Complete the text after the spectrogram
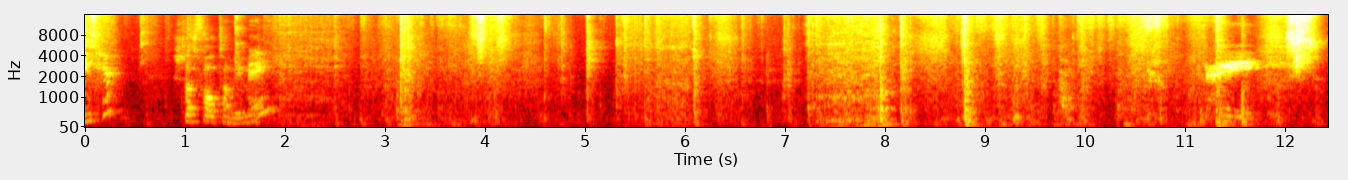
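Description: Cardboard boxes scrape and thump as they are handled.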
